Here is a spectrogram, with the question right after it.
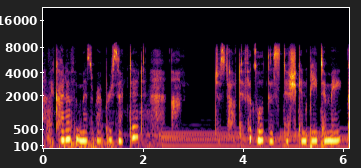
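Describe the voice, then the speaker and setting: Someone whispers at a fairly slow pace with music in the background. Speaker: ASMR creator, home cook. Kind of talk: ASMR-style cooking tutorial, soft-spoken explanation. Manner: whispered, soft-spoken.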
